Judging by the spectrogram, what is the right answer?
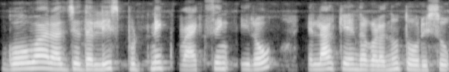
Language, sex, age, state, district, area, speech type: Kannada, female, 18-30, Karnataka, Tumkur, rural, read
